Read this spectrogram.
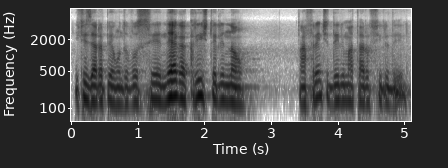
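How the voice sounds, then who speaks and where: A man's voice: medium pitch, level tone, fast talker. A man with a Brazilian Portuguese accent teaching a church lesson, earnestly addressing the congregation as brothers and acting out imagined prayers. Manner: acts out imagined prayers in a softened voice. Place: church hall. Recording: long reverb of a church hall.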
